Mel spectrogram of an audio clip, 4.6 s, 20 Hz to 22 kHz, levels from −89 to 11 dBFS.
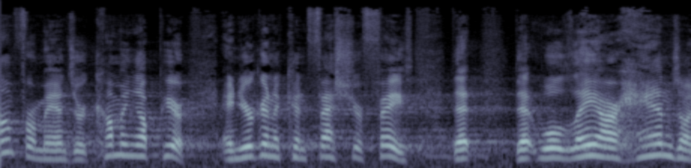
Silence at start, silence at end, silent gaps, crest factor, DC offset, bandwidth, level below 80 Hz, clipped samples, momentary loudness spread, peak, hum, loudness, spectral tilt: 0 s; 0 s; none; 18 dB; under 0.1%; 19 kHz; -66 dBFS; under 0.1%; 7 LU; -6 dBFS; none; -24 LUFS; -3.5 dB/octave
